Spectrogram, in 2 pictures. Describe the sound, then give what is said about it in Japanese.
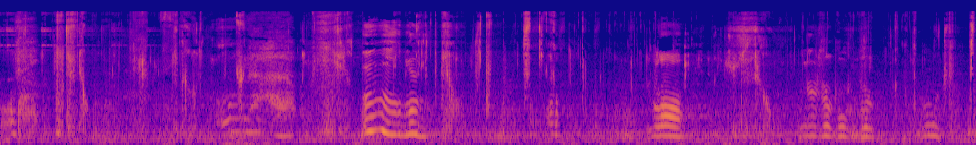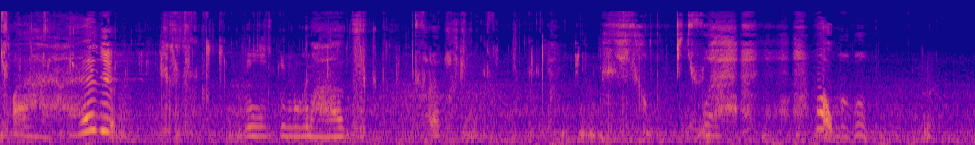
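Wet kissing sounds from an older woman forcefully parting a young man's lips, tongues entwining, with many soft smacks, slurps and breathy gasps in an uneven rhythm at a fairly quiet level. “お姉さんの唇が、僕の唇を強引なくらいに強く割り開いて、舌先が絡みついてくる。”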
